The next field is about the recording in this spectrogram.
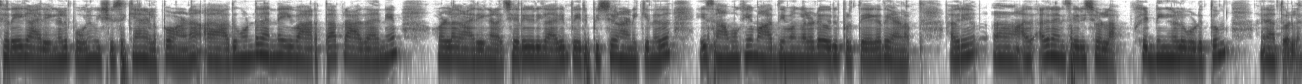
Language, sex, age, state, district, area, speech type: Malayalam, female, 30-45, Kerala, Idukki, rural, spontaneous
